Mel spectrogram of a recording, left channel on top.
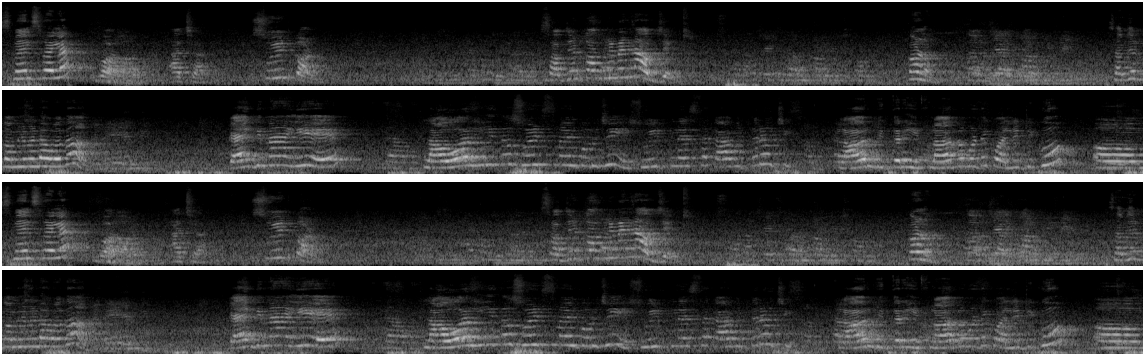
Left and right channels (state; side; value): normal; both; correlation 0.09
